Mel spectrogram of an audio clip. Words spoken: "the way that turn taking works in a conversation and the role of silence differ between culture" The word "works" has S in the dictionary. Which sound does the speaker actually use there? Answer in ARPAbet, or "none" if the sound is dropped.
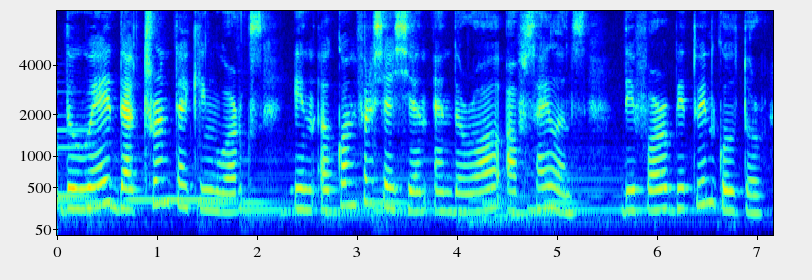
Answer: S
